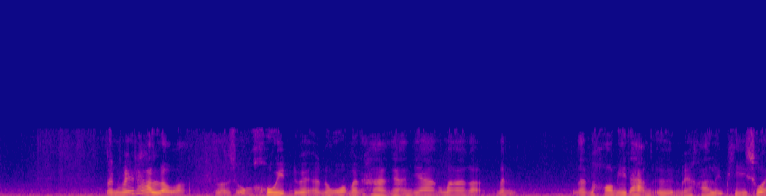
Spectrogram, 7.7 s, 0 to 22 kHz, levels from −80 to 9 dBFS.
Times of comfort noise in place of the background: none

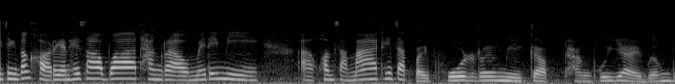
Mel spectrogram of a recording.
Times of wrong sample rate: 4.06-6.75

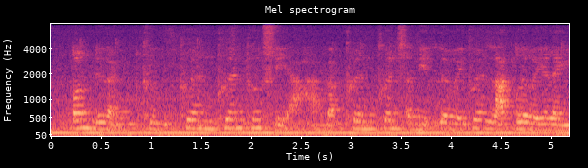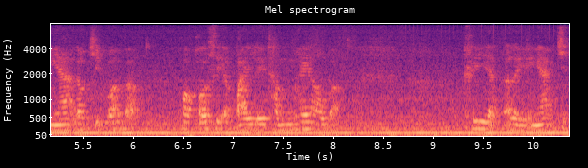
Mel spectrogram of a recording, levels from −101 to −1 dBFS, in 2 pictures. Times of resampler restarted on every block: 8.64-10.37

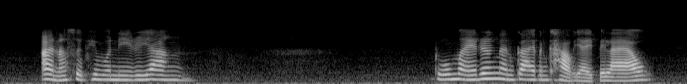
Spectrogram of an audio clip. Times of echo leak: none

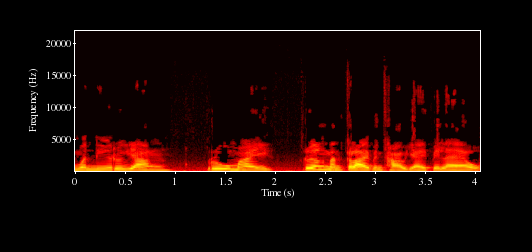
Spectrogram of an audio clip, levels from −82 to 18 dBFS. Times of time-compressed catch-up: none

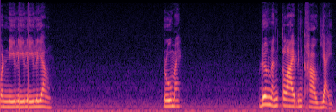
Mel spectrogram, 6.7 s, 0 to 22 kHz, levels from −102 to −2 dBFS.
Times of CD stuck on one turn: 0.37-0.74

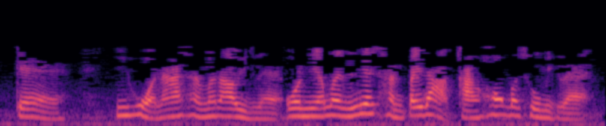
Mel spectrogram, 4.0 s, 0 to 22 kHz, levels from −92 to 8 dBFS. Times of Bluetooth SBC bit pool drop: none

